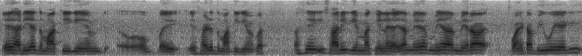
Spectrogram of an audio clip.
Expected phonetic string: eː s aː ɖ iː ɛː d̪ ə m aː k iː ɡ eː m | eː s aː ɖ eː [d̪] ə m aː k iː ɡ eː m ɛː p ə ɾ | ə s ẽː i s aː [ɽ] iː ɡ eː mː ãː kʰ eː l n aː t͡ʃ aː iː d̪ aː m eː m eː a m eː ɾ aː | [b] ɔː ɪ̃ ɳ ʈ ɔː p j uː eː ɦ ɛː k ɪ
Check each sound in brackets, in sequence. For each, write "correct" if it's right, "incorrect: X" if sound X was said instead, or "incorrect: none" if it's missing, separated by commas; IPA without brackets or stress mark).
correct, incorrect: ɾ, incorrect: p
